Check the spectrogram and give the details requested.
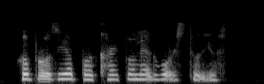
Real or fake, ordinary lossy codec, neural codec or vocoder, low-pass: fake; Opus, 16 kbps; codec, 16 kHz, 1.1 kbps, Voila-Tokenizer; 7.2 kHz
